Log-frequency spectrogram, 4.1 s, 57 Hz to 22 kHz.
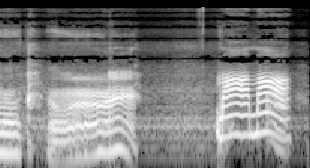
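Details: Jr, a 14-year-old red heeler, indoors in a small room, prompted to say "mama" for a candy reward: a drawn-out, moaning, harmonic vocalization, then a two-syllable "ma-ma" sounding groan after a short pause.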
